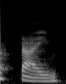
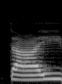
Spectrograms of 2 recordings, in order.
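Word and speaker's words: tie: अब ऐसे पढ़ दे कि पी टी डी ली ऐसे नहीं। पाई टाई डाई लाई।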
